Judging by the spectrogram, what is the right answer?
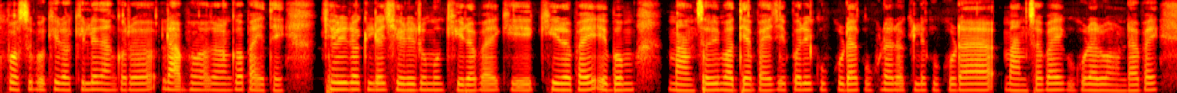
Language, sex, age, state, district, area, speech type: Odia, female, 18-30, Odisha, Puri, urban, spontaneous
